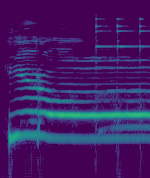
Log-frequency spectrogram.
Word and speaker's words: Hierro: welcome co-host producer and me primo favorito hiro oh thank you oj you got my you actually pronounced my name right which is the reason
